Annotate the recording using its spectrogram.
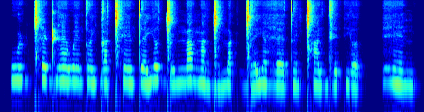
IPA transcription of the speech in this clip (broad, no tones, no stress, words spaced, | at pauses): wʉɖǀʰɛɖɡɛ̃wẽ t̪ə̃jɡaǀʰẽt̪ɛ jəɡ͡ǀe ŋaŋã ɡ͡ǀə̃makɡ͡ǀɛjɛ̃ ɦɛ tẽǀʰãjdʱekjə | ɦẽŋ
